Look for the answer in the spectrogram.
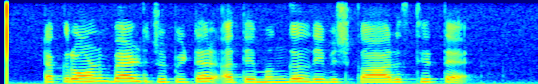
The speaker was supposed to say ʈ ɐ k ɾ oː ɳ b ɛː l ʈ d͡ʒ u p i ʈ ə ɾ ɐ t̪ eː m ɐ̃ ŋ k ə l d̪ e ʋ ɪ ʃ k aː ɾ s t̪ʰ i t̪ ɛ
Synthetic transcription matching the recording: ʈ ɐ k ɾ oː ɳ b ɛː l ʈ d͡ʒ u p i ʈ ə ɾ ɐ t̪ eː m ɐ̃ ŋ ɡ ə l d̪ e ʋ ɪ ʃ k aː ɾ s t̪ʰ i t̪ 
